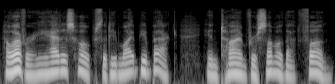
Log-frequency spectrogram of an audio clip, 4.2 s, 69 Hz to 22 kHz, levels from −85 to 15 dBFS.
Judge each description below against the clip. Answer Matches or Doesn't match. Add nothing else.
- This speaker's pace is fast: Matches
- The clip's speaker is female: Doesn't match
